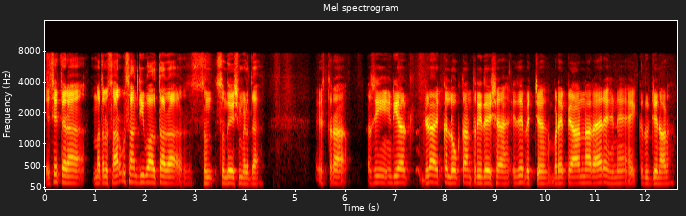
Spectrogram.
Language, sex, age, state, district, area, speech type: Punjabi, male, 45-60, Punjab, Fatehgarh Sahib, rural, spontaneous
